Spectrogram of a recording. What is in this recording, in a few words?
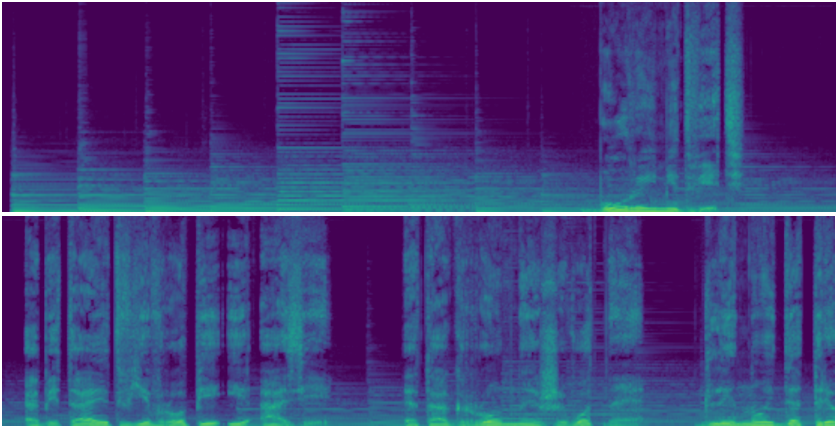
russian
